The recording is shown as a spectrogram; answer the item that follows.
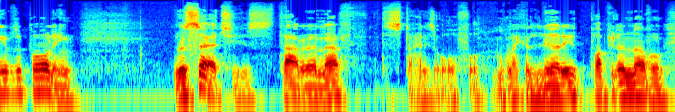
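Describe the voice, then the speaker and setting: A man playing a pedantic, grave scholar in a radio drama, speaking in a husky, hesitant, deliberate way. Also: low voice, a little mellow, heavily acted. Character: pedantic, grave male scholar delivering grim findings.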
